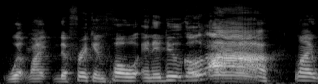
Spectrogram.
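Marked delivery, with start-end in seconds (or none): 2.1-2.8 high, loud imitated yelp; mock pained scream. Henchman poked in the eye with a pole, imitated high scream.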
